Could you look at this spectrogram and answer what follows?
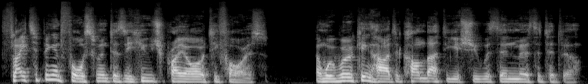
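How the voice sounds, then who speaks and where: A man giving a scripted public address as a local councillor, speaking in a formal, measured way. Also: medium pitch, animated, darkish tone. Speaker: local councillor, cabinet member.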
